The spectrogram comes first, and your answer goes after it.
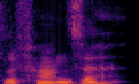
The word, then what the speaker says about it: Lufthansa: So Meta, how do you pronounce this flight company? Lufthansa? Yeah, I believe it's Lufthansa.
